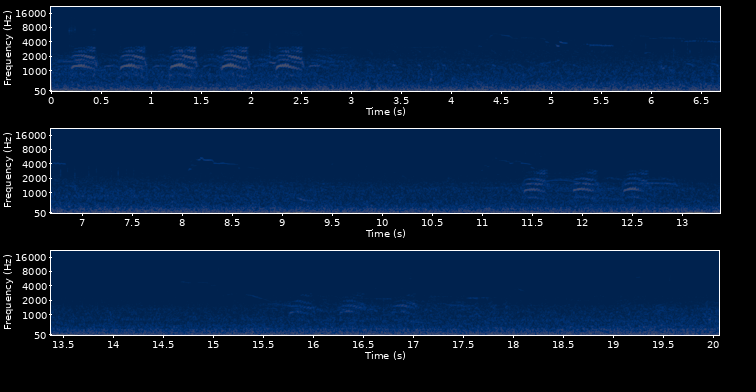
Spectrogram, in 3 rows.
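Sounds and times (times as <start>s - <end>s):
wild birds calling: 0.1s - 2.9s.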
